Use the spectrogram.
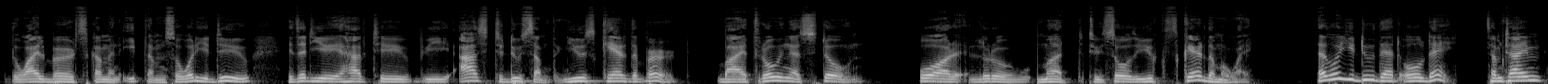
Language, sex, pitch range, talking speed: English, male, 115-150 Hz, 180 wpm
